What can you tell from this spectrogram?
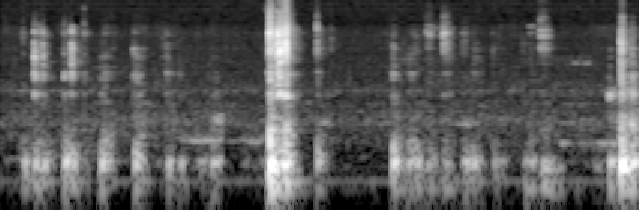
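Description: Screwdriver clicking and scraping in the small screws of a hard drive's circuit board as they are undone: a run of light irregular ticks, with two louder clicks, one about two seconds in and one near the end.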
